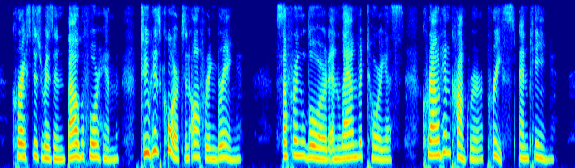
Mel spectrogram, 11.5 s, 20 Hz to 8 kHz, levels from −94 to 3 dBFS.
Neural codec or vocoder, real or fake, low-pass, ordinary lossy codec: codec, 16 kHz in and 24 kHz out, 2.2 kbps, FireRedTTS-2 codec; fake; 7.2 kHz; Opus, 24 kbps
